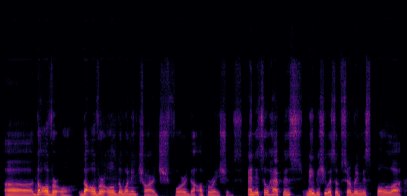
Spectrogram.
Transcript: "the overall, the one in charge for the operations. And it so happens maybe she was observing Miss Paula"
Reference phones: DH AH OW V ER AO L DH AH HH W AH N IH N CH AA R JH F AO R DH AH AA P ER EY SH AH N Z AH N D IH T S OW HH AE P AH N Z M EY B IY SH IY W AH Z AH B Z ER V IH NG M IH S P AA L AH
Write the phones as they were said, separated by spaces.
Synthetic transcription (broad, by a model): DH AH OW V ER AO L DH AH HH W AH N IH N CH AA R JH F AO R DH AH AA P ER EY SH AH N S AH N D IH T S OW HH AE P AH N S M EY B IY SH IY W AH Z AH B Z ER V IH NG M IH S P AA L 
